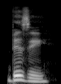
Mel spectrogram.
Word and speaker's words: busy: Y para terminar con nuestra tabla, la U como una I. Sustituyamos, nos quedaría busy.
